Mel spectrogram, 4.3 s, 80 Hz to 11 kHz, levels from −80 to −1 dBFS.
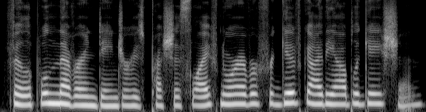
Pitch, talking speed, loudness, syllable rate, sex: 235 Hz, 185 wpm, -18 LUFS, 5.8 syllables/s, female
